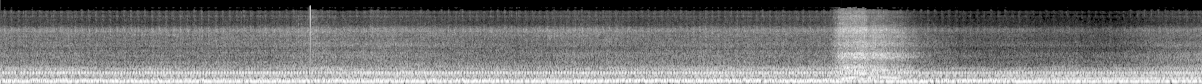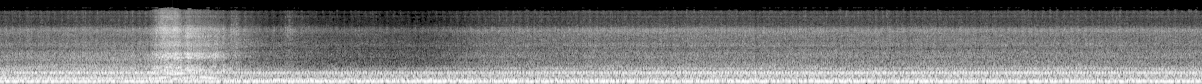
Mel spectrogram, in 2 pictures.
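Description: Demolition derby car's engine running steadily, heard loud from inside its gutted cabin. It rises briefly in pitch twice, about ten and seventeen seconds in, each time with a short burst of hiss.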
